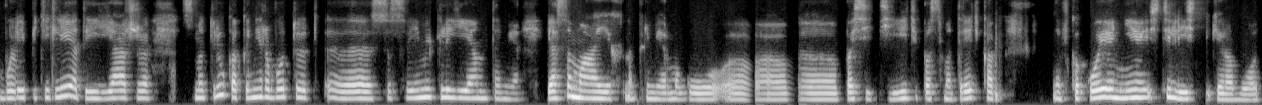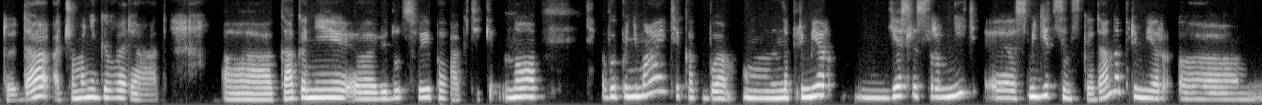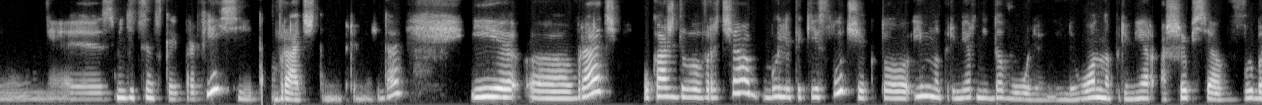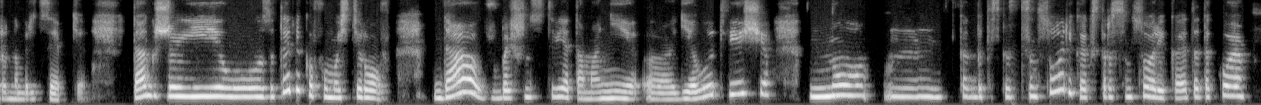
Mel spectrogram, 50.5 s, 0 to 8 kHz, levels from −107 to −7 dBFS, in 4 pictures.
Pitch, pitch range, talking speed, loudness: 215 Hz, 190-245 Hz, 115 wpm, -24 LUFS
